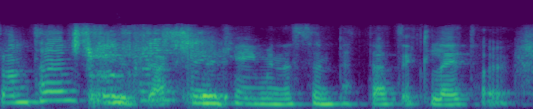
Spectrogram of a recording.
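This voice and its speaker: A woman with an Arabic accent speaks with ordinary pitch variation. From Syria. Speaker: refugee student. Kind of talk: panel testimony.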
